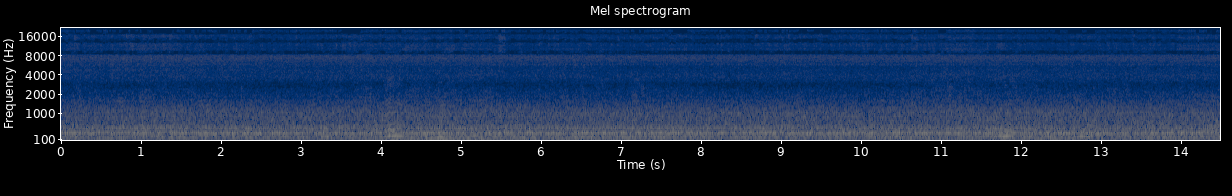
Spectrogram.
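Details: Honey bee hive on a hot summer evening, 8 August 2020, on a farm in Alexander County, North Carolina: a steady, dense, low droning hum from many bees runs unbroken throughout, with faint thin high tones above it.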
